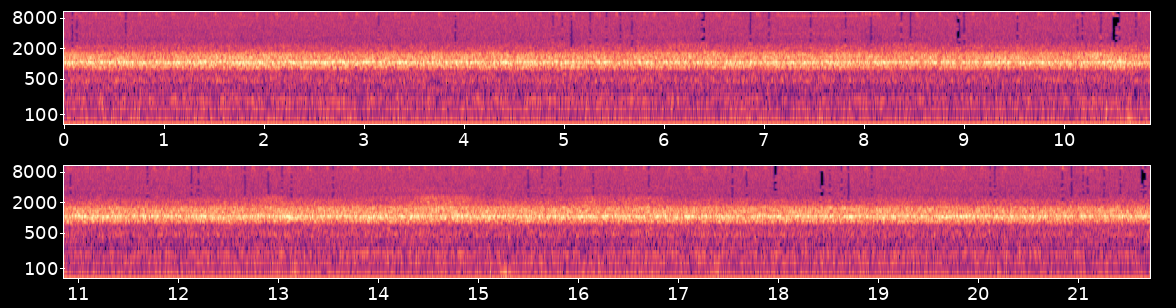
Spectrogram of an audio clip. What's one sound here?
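A car engine and tyres hum steadily on a highway.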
